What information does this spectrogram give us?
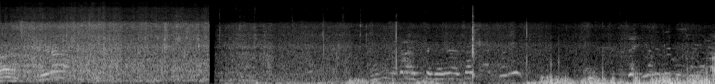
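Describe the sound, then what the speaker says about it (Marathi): Heavy monsoon rain falls steadily on the road from Dahanu to Valsad, a dense broadband hiss that drops out briefly and returns rougher and closer, with wind buffeting and low rumble of travel beneath it. "जोरदार पाऊस चालू आहे"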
